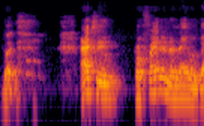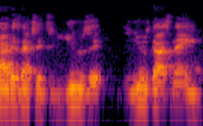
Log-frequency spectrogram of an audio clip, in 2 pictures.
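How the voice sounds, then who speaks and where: A man with a lowish voice gives loose, joking commentary on scripture, full of slang and the odd curse. He sounds like a laid-back host talking straight to his audience. The recording is roomy and echoey with a dull, lo-fi sound. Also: normal speed, darkish tone.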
